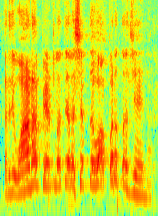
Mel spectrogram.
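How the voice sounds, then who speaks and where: A man preaching a devotional kirtan sermon, his high voice bright and gravelly. He tells stories with animated swings between loud exclamations and quiet asides. Faint music plays behind him. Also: quick pace.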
